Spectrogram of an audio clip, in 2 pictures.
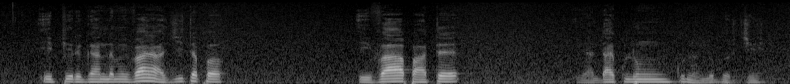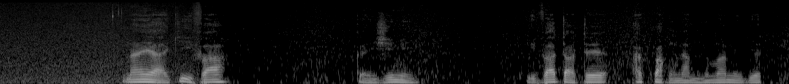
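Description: The speech runs over room noise sitting about 19 dB below it, until overdone noise removal takes hold from 9.89 s to the end of the clip. A noise reduction stage set too aggressively starts pulling individual frequency bands down or out whenever they sit near its noise estimate. The background drops and breaks up into twinkling specks, and the quieter components of the speech are cut along with it.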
